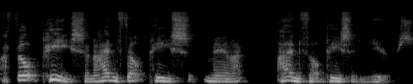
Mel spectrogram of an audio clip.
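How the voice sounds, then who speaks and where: With an American accent, a man talks fairly slowly in a fairly high, somewhat breathy voice with lively intonation. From North Texas. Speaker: evangelist. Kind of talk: testimony.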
